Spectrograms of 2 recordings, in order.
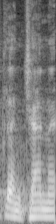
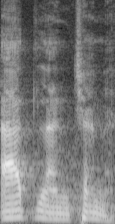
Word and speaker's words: atlanchana: Que por cierto, no es tlanchana, es atlanchana.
